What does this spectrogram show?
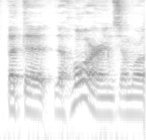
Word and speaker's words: Huorn: But the horns are more like how trees. Do you say it? Horns. Horns. That's how I say it. Yeah. Horns. I think that's the right way of pronouncing it.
